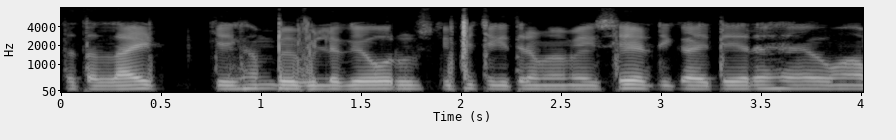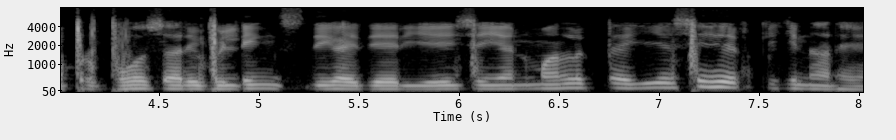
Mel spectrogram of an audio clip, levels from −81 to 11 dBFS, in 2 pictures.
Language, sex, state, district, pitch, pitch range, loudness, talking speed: Hindi, male, Rajasthan, Bikaner, 125 Hz, 125-135 Hz, -23 LUFS, 270 wpm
